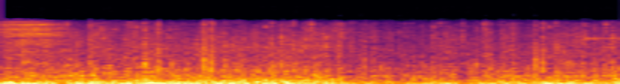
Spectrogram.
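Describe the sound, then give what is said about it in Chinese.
Horse hooves clip-clopping, the hoofbeats blurred within a continuous, dense roar of wind-like noise that stays level throughout, with no distinct individual strikes. “哎，听到了吗？好像是马蹄声。”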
